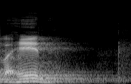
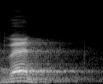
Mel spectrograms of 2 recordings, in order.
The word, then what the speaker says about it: when: इसको पढ़ रहा है व्हेन, यानी इसमें H को साइलेंट कर रहा है, ये व्हेन नहीं है। इसको कई स्टूडेंट हैं वो ऐसे पढ़ते हैं, जैसे WHEN, इसको ऐसे पढ़ते हैं व्हेन, तो ये गलत हो जाएगा।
